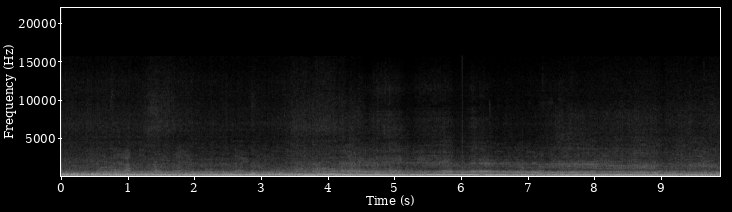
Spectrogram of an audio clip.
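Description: A race car engine revs up as a car drives past.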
